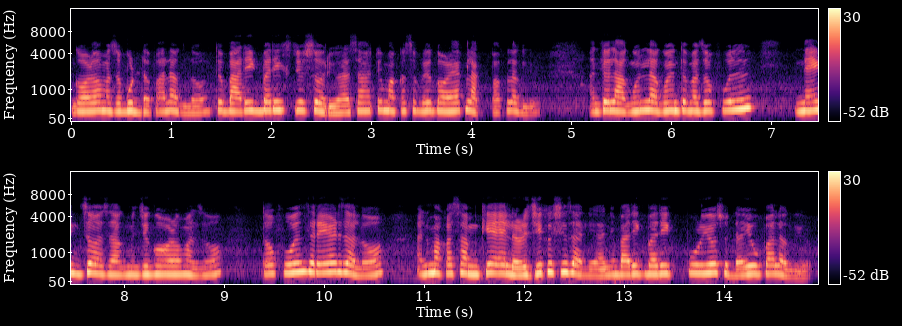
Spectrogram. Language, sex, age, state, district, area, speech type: Goan Konkani, female, 18-30, Goa, Ponda, rural, spontaneous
